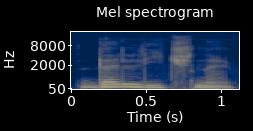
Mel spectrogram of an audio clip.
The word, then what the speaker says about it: доличное: В иконописи есть личное письмо и есть доличное письмо. И то, и то. – Ну, доличное, наверное, да? – Вот ударение стоит так. Доличное. Личное и доличное. То есть вот как витиевато ударение может стоять.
